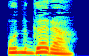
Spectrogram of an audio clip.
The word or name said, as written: ಉದ್ಗರ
